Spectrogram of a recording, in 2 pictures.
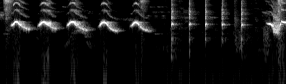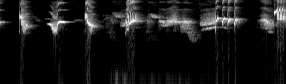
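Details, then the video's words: Jalak suren (Asian pied starling) song for prompting other starlings: a series of repeated whistled notes, then sharp clicks and varied chattering phrases with squeaks and whistles. "Suara Kicau Jalak Suren Gacor Terapi Pancingan Burung Jalak Agar cepat Gacor Full Isian Mewah"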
